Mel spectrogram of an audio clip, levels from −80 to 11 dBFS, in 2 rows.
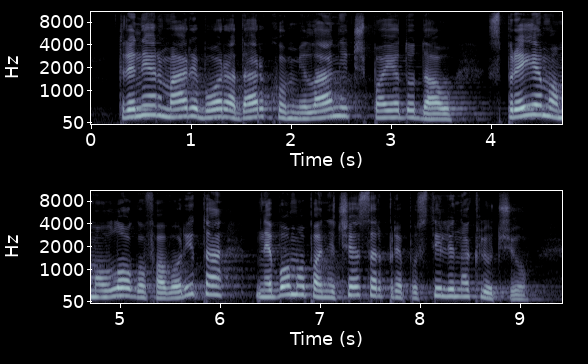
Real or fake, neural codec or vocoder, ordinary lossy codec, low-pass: real; none; none; none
